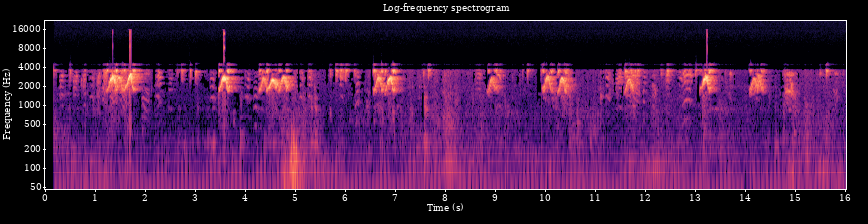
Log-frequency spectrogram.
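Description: Ornamental pet birds calling: short chirps repeated every second or so, often in quick pairs, with one low thump about five seconds in.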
